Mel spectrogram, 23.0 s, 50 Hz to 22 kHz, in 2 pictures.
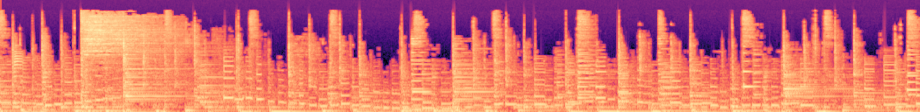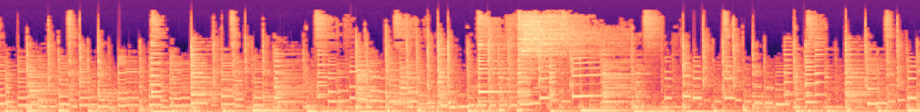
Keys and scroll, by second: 2.1 space, 14.5 space, 18.7 1.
